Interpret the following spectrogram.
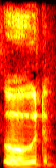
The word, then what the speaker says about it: Aoud: Is it Aoud or is it Oud? And the A is silent. People say it's Oud, but I like to say Aoud because I've had several sales reps actually pronounce it Aoud.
